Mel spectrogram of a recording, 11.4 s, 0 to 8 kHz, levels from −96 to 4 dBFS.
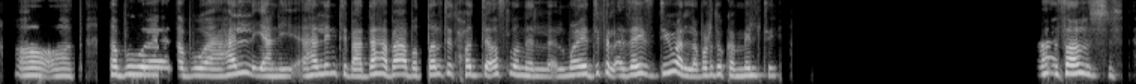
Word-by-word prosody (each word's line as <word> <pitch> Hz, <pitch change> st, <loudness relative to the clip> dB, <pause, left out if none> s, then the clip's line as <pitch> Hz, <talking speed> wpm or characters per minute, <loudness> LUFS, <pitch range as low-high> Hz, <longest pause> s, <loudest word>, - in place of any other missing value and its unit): آه، 220 Hz, -3 st, -1 dB
آه، -, -, -5 dB
ط 205 Hz, -, -15 dB, 0.3 s
طب 245 Hz, -3 st, 0 dB
و 250 Hz, -1 st, +4 dB, 0.3 s
طب 220 Hz, -2 st, -4 dB
وهل 220 Hz, +6 st, 0 dB
يعني 205 Hz, -1 st, -3 dB
هل 240 Hz, +5 st, -1 dB
أنتِ 280 Hz, -2 st, -3 dB
بعدها 235 Hz, +5 st, +1 dB
بقى 245 Hz, 0 st, +3 dB
بطلتِ 240 Hz, +5 st, -2 dB
تحطي 250 Hz, -3 st, -1 dB
أصلًا 245 Hz, -3 st, 0 dB
ال 200 Hz, -1 st, -6 dB
المَيَّة 230 Hz, +6 st, +1 dB
دي 280 Hz, -, -3 dB
في -, -, -3 dB
الازايز 240 Hz, +5 st, +1 dB
دي 280 Hz, +9 st, -3 dB
والّا 240 Hz, -12 st, +2 dB
برضه 230 Hz, +4 st, -3 dB
كمّلتِ؟ 220 Hz, +1 st, -4 dB, 2.6 s
ما 260 Hz, +3 st, 0 dB
حصلش، 255 Hz, -6 st, +4 dB
230 Hz, 135 wpm, -24 LUFS, 210-250 Hz, 2.6 s, و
